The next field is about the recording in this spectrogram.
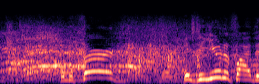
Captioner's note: cheers and applause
